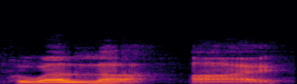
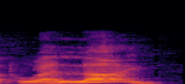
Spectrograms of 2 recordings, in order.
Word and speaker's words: puellae: more like the girl's, that A-E pronounced I, like the apostrophe S, the girl's letter.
